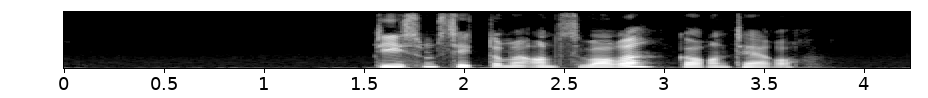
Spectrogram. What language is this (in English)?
Norwegian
